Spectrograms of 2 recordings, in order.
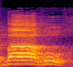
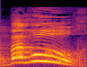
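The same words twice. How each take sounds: First: "Baruch" stressed wrongly on a drawn-out BA; BAA-ruch, first syllable long and heavy. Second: "Baruch" with the weight on RUCH; short BA, then a long, strong RUCH; ba-RUUCH, landing firmly on the last syllable; stress on second syllable. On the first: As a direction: lean on the BA of "Baruch", let "ruch" fall away. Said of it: "faut pas dire Baruch". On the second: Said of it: "il faut dire Baruch". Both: Shown as a demonstration.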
